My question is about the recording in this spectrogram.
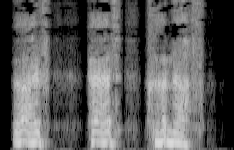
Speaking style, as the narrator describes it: the man gasped, clearly helpless to defend himself

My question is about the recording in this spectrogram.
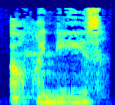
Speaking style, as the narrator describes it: she whispered

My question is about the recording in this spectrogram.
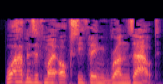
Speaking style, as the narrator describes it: Jackson yells from somewhere up ahead

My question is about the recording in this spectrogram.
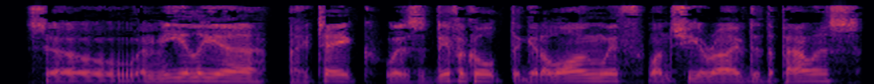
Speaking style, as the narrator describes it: I asked hesitantly

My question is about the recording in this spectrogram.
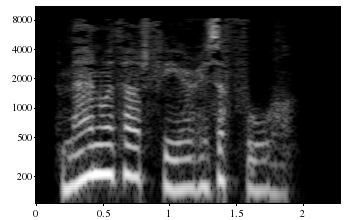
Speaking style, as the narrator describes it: He grunted and said

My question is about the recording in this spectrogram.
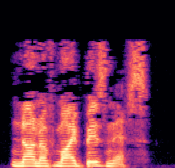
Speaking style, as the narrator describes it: he growled

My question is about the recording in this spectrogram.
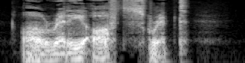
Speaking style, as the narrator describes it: Graves muttered

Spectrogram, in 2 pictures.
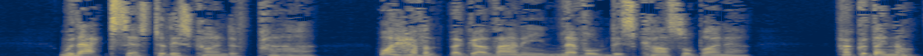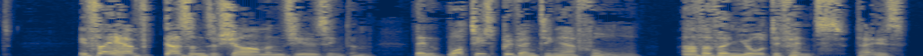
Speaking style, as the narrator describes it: he added smoothly

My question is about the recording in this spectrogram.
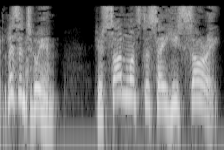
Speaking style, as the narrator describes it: she cried

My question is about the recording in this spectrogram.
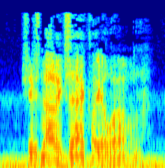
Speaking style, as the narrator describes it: Han said dryly

